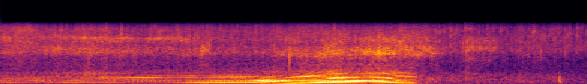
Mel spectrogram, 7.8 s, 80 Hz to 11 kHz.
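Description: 1996 Integra SE's B18B1 1.8-litre four-cylinder, fitted with a short ram intake, running at low revs. From about three seconds in, the revs climb as it spins doughnuts in the snow, stay high for about two seconds, then drop away suddenly as the throttle is lifted.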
